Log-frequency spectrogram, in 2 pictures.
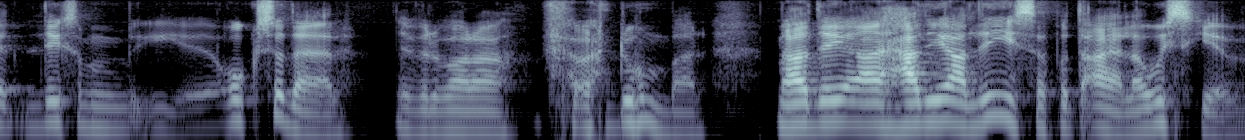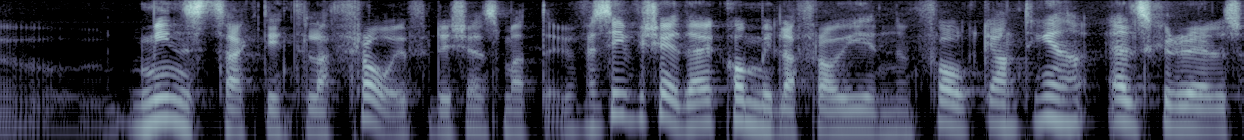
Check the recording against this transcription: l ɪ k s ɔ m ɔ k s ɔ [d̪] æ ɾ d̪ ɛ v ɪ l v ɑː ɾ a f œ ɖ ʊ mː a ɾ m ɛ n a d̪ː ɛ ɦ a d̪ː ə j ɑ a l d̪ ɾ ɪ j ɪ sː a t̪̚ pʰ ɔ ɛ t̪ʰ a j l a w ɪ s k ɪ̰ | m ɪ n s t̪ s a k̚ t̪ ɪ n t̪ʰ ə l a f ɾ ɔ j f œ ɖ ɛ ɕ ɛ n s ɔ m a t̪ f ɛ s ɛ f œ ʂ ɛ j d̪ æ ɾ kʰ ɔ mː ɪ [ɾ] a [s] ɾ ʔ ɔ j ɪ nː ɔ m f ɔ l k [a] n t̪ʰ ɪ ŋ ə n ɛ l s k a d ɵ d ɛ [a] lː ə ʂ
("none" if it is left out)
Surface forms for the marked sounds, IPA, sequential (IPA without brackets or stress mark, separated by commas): d̪, l, f, a, ɛ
